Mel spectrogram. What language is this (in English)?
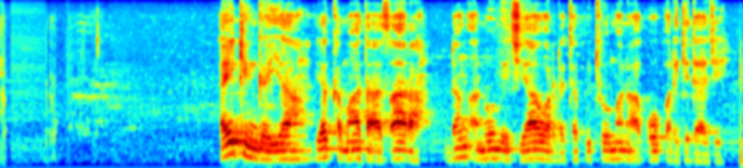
Hausa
